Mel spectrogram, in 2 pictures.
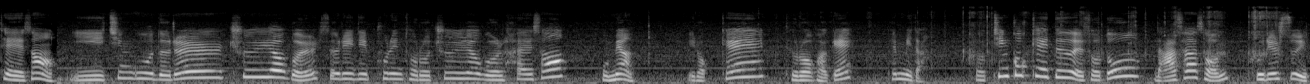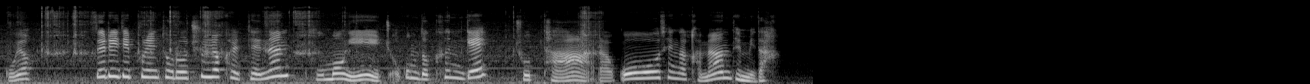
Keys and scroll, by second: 0.4 typing, 1.7 typing, 5.0-6.9 typing.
